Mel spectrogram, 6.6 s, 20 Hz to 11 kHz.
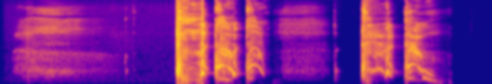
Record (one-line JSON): {"cough_length": "6.6 s", "cough_amplitude": 32768, "cough_signal_mean_std_ratio": 0.29, "survey_phase": "beta (2021-08-13 to 2022-03-07)", "age": "45-64", "gender": "Female", "wearing_mask": "No", "symptom_cough_any": true, "symptom_runny_or_blocked_nose": true, "symptom_change_to_sense_of_smell_or_taste": true, "symptom_loss_of_taste": true, "symptom_onset": "6 days", "smoker_status": "Never smoked", "respiratory_condition_asthma": false, "respiratory_condition_other": false, "recruitment_source": "REACT", "submission_delay": "3 days", "covid_test_result": "Negative", "covid_test_method": "RT-qPCR", "influenza_a_test_result": "Negative", "influenza_b_test_result": "Negative"}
